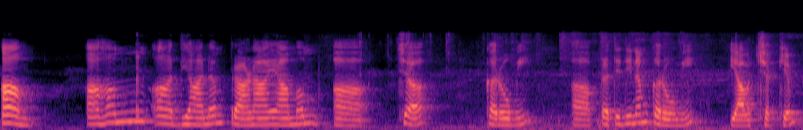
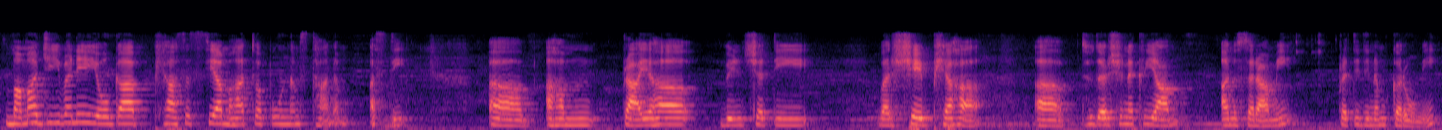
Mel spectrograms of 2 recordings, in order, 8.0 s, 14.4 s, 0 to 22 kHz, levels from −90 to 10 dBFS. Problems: background sounds at intervals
